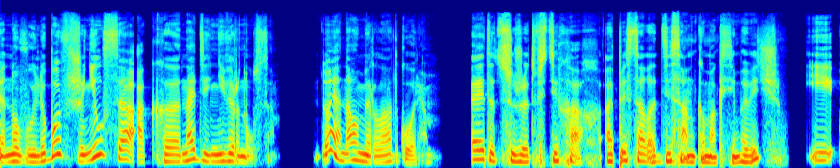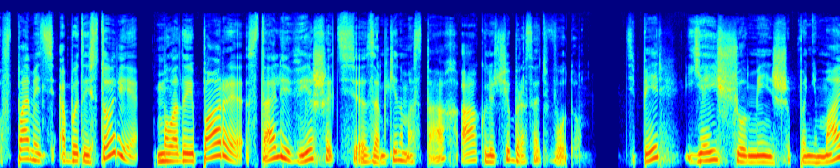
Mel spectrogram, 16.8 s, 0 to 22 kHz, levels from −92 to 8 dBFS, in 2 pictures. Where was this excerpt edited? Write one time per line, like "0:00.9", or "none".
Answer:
none

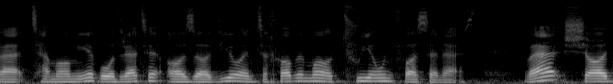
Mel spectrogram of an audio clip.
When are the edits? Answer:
none

